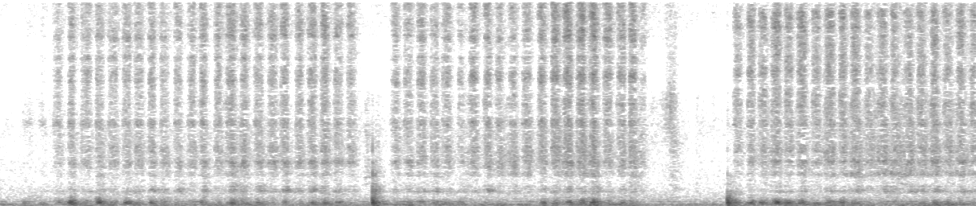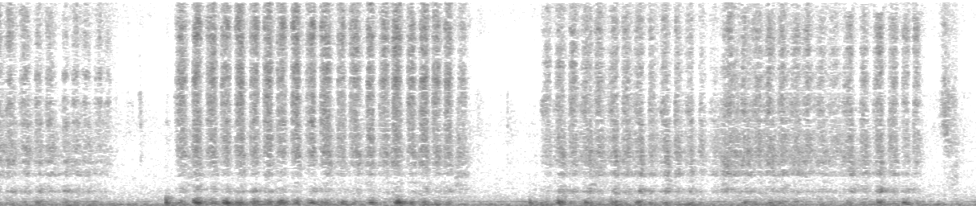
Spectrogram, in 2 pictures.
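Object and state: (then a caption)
Colored pencil shading on paper. A yellow wooden colored pencil is rubbed in short strokes across a printed paper coloring book page lying flat on a wooden table, shading it while a hand with long painted nails holds the page still. The result is a soft, steady scratchy rasp with a bright, papery hiss, coming in long runs of quick strokes broken by a few brief pauses and occasional sharper ticks.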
